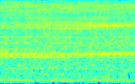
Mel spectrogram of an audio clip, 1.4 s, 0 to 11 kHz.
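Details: 2012 Subaru Impreza at idle: steady electrical buzz with a thin high hum from the engine bay whenever the blower is set to windshield/defrost, at any fan speed, AC or heat; cause unknown.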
